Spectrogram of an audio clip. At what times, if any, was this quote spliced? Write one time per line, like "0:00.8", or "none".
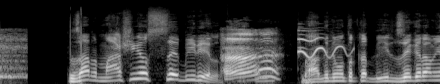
0:02.9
